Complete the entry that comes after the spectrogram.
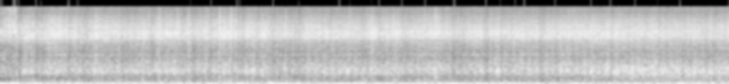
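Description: Intercity passenger train running at speed, heard from on board: a steady, loud rumble of wheels on the rails.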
